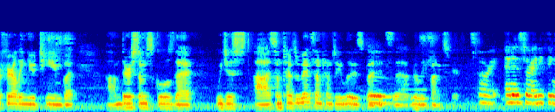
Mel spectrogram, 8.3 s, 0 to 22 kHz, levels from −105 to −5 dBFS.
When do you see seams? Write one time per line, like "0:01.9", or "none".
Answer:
none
